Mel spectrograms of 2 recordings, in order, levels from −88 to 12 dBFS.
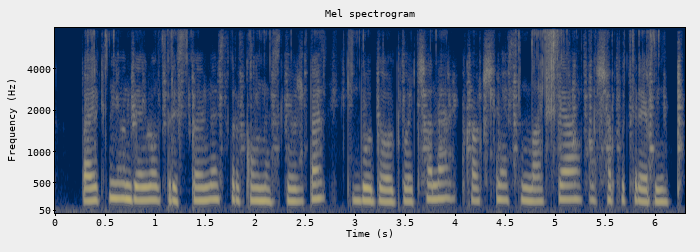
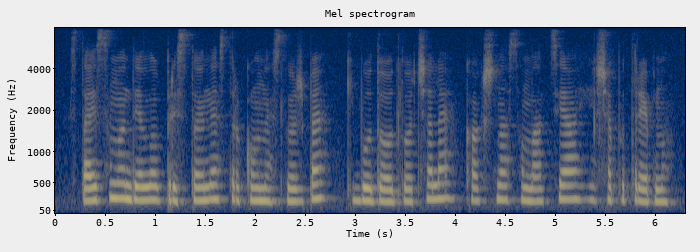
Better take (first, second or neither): second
